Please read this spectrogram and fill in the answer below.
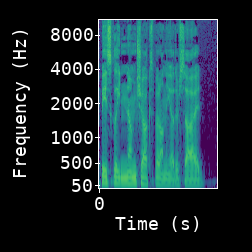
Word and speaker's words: nunchucks: it's spelled as if it's pronounced like nunchuckus, right? Yeah, it's nunchucks.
